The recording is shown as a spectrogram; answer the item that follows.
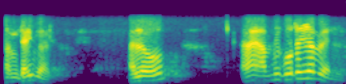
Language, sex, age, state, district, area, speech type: Bengali, male, 60+, West Bengal, Hooghly, rural, conversation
